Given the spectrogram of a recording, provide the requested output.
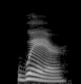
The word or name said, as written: where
